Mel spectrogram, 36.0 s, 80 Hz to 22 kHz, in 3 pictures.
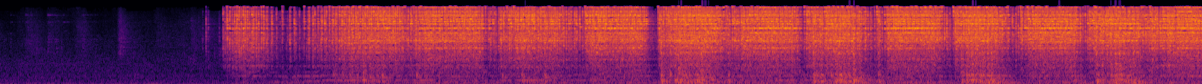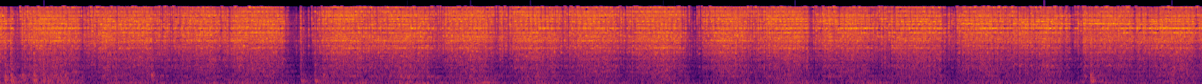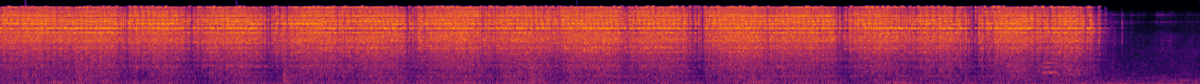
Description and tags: pulling shutter door's chain recorded by a sennheiser k6 boom connected to Zoom H4N recorder.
